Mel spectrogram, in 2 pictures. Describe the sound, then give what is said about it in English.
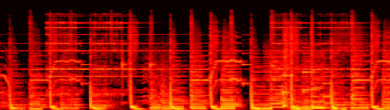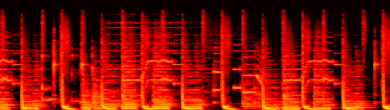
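A telephone ringtone plays for about ten seconds, a loud, steady electronic melody of bright repeating tones with rhythmic accents, continuous, with no voices over it. “Phone's ringing.”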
